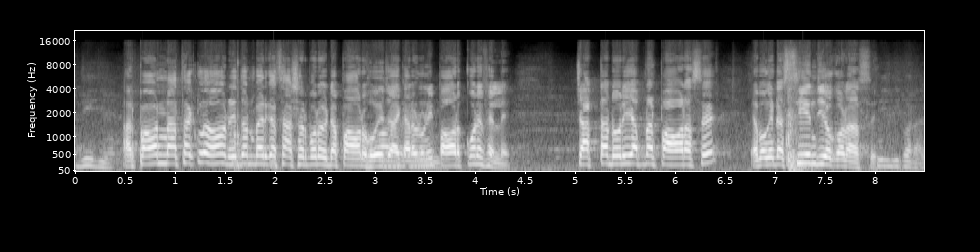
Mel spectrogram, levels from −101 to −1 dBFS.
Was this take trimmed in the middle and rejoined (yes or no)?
no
